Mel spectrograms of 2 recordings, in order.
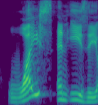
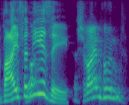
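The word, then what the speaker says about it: Weisse'n'Easy: right but from the Shiner Brewery it's called wise and easy although it's pronounced vicinity right the vice and easy but what really worries me it says it's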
